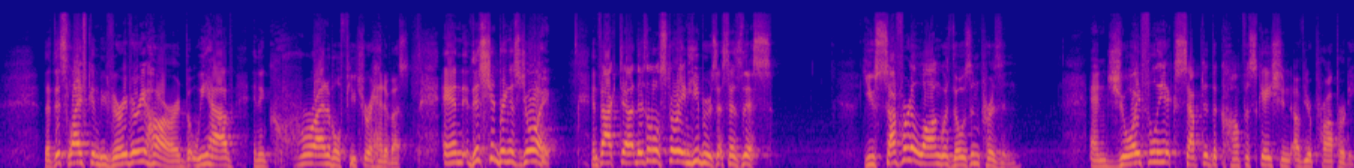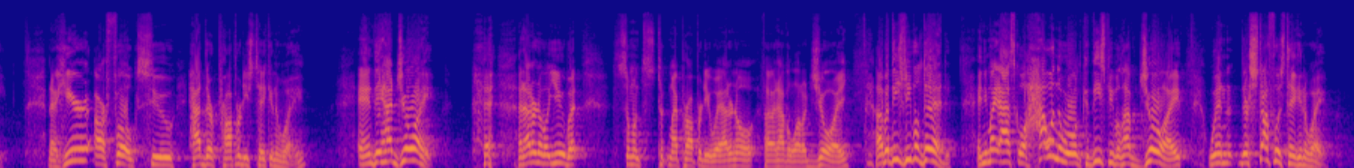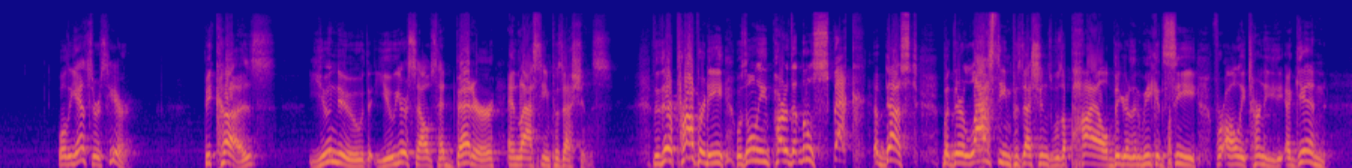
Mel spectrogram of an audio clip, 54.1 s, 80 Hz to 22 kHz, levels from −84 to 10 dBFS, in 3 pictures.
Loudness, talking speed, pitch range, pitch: -22 LUFS, 175 wpm, 165-225 Hz, 190 Hz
